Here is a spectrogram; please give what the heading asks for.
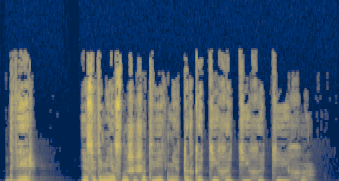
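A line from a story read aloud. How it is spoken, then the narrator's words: Fearful whisper. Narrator (Russian): Сделав несколько опасливых вдохов, он прошептал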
